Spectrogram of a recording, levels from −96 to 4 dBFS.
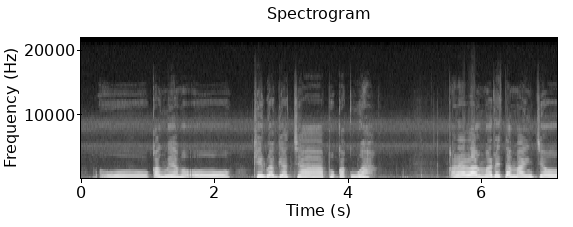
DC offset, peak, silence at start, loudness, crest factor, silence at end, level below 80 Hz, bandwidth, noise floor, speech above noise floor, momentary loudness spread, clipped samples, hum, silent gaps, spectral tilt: under 0.1%; 0 dBFS; 0.2 s; -12 LUFS; 12 dB; 0 s; -46 dBFS; 13.5 kHz; -41 dBFS; 31 dB; 8 LU; under 0.1%; none; none; -6.5 dB/octave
